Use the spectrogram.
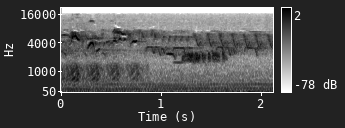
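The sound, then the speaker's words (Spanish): Birds whistling and singing in the Aguaragüe range: a few sharp high chirps at first, then a faint rapid warbling trill that holds on, over a low steady background hum. “los sonidos que hay son los silbidos de los pájaros, los cantidos de cada ave que uno escucha”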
